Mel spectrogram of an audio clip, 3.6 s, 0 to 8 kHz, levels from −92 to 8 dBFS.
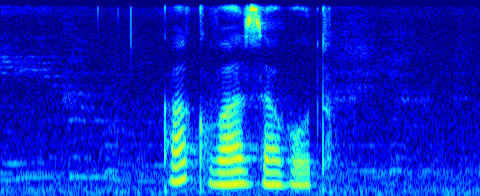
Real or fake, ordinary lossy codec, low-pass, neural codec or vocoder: real; none; 7.2 kHz; none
